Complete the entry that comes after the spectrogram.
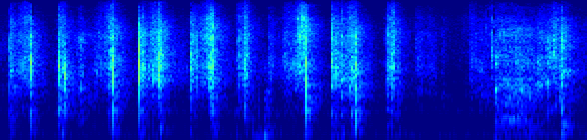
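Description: Cards from the board game Legacy of Yu being shuffled by hand, a close series of quick riffling bursts in an uneven rhythm.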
